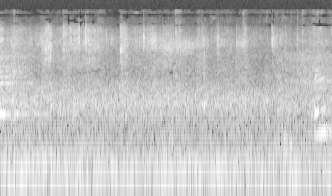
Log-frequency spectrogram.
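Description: Faint hoofbeats of a horse cantering on sand arena footing.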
